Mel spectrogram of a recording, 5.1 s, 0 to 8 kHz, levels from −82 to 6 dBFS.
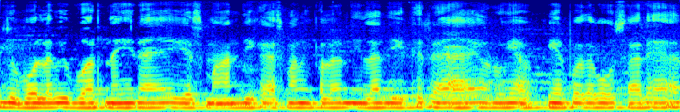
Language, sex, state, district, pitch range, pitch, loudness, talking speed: Hindi, male, Chandigarh, Chandigarh, 120-125 Hz, 125 Hz, -14 LUFS, 190 wpm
